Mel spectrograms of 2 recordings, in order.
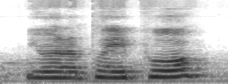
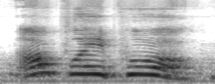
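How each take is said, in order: First: Said in the usual way. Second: Sudden eager yes, much higher; suddenly keen, pitched up high. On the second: Acted. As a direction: jump at the chance to play pool. Switching answer, voiced eagerly.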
